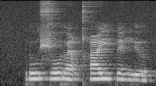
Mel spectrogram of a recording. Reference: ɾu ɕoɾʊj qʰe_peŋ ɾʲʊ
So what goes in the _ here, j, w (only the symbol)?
j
